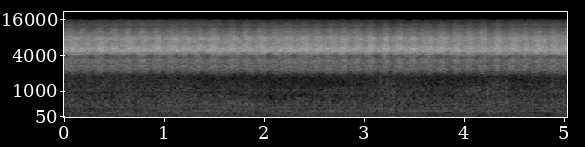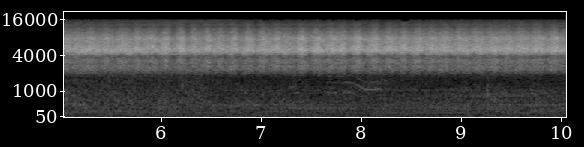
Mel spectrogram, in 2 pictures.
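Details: Many cicadas calling together by the sea in Croatia, summer 2020: a relentless high buzzing wall of sound with slight wavering pulses and faint low background rumble.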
